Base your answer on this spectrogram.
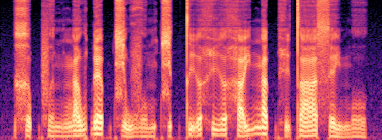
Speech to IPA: x ə˨˩ p̚ f ə̤˨˩ n ŋ a˨˦ w ɗ ɛ˦˥ p̚ t͡ɕ ə̰˧˨ w v o̤˨˩ m t͡ɕ ə˨˩ t̚ t̪ ḭ˧˥ ə̯ h i˨˦ ə̯ h a̰˧˥ j ŋ a˦˥ t̚ h ḭ˧˨ t̪ aː˨˦ s e˧˩ j m o̤˨˩

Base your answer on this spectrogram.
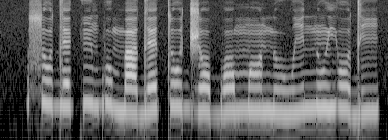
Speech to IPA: s o˦ d ɛ˧ k ĩ˦ b o˦˨ m a˨ d ɛ˨˦ t o˧ d͡ʒ ɔ˨ b ɔ˨˦ m ɔ̃˧ n u˨ w i˨˦ n ũ˦ j o˦˨ d i˧

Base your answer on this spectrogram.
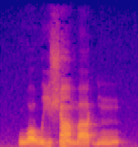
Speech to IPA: w ɔ˨ w i˨˦ ʃ ã˦˨ m a˨ ɡ͡b ũ˨

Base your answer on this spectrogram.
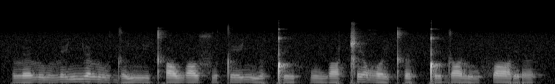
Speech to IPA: l ə˩˥ l u˧˩ l ɪ˧˥ ɲ ə˥˧ l u˧˩˧ d ə˩˥ ɲ ɪ˧˩˧ cʰ ɒ˧ w ɒ˧˥ sʷ ə˧˩˧ t e˧˥ ɲ ə˩˥ ǃ ɪ˧˩ f u˧˩ w ɒ˧ ǁ e˥˧ ʁʷ e˧˩˧ cʰ ə˧˩ ǃ ɪ˧˥ d ɒ˥˧ l u˩˥ f ɒ˥˧ ɾ ɪ˧ ɾ ə˧

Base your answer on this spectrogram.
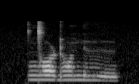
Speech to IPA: ŋ͡ǀ ɔ ɖ ɔ̃ n ɨ

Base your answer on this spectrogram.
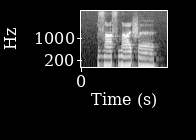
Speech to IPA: zˤ ɛː sˤ ðˤ iː f ɐː

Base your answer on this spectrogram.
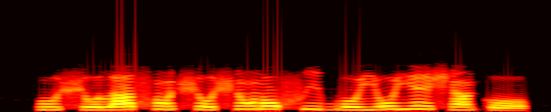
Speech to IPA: u˨ ʃ o˨ l a˧ s ɔ̃˧ ʃ o˧ ʃ ɔ̃˦ ɾ ɔ˦ f i˧ b o˧ j o˦ j e˦˨ ʃ ã˧ k o˨

